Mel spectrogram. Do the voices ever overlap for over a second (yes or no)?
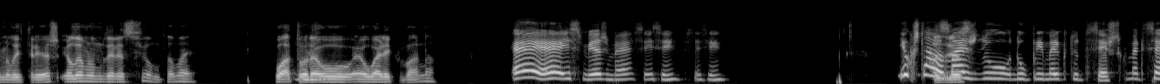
no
